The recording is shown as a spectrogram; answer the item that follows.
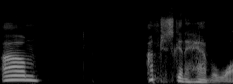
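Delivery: knowing, sing-song, conspiratorial in-on-the-secret tone. Showing how the drink order is told to staff: conspiratorial knowing tone. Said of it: "I say it in this tone".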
